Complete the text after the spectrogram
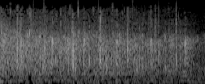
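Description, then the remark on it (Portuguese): A church audience at a baptism service applauds a baptism candidate steadily, a dense wash of many hands clapping at a fairly even level throughout, with no voices standing out above it. “Vamos aplaudir esse irmão.”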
